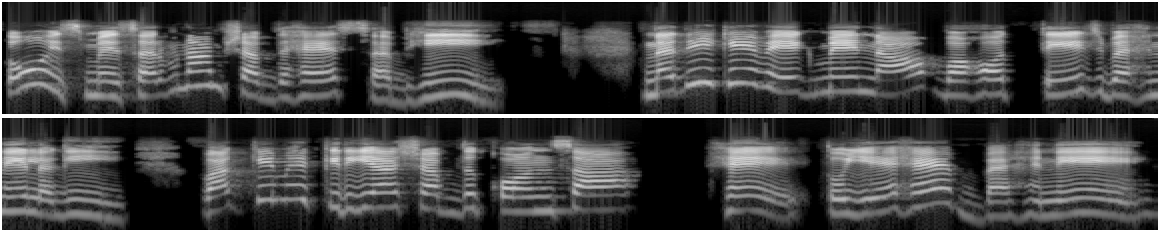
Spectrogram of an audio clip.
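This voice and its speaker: A woman's voice: sits high, lively intonation, slow pace, fairly bright tone, clean tone, no room sound, dull audio. A woman teacher working through an exam paper, patiently reading out each question and its options. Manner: patient, repeats questions, reads options aloud. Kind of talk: explaining exam answers.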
